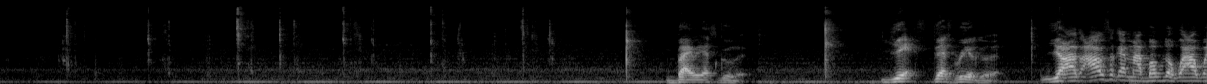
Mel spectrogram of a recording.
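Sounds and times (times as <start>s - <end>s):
crunching and chewing pepper: 0.0s - 6.5s
faint low hum: 0.0s - 12.0s.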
